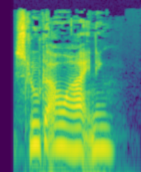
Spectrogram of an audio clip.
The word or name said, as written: slutafregning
